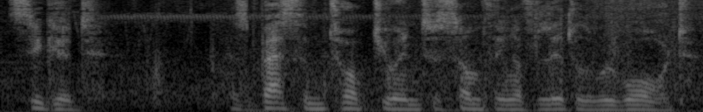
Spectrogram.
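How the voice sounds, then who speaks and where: An actor playing a blunt, sceptical Norse warrior in a video game, dry and challenging. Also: male voice, mid-range voice, brisk, close to an everyday voice. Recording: game dialogue over clear ambient noise.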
